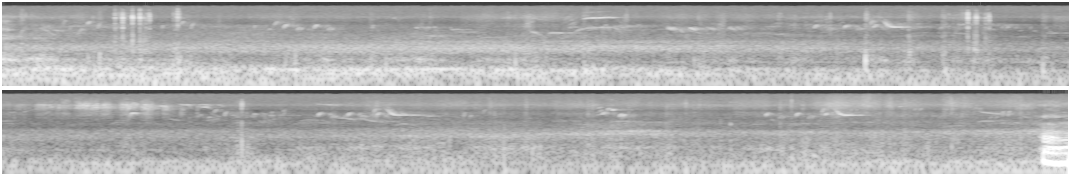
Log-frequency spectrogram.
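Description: Footsteps on a tarmac driveway, heard as faint irregular ticks, over a steady low outdoor rumble. Faint bird chirps come through now and then.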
